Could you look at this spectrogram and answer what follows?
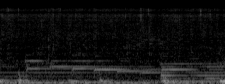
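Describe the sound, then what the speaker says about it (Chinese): Eggs stir-fried in a wok give off a soft, continuous sizzle, fairly quiet and steady, with faint sustained tones humming underneath. "将鸡蛋持续的翻炒一小会"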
